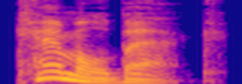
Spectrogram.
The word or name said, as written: camelback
